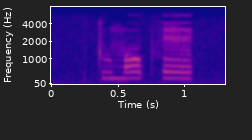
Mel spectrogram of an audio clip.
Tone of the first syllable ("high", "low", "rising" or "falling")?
low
